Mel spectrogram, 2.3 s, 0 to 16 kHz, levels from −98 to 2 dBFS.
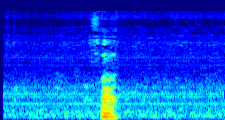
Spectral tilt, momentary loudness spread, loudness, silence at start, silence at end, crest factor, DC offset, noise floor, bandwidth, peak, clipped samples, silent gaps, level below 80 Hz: -8.5 dB/octave; 26 LU; -31 LUFS; 1 s; 1.05 s; 24 dB; under 0.1%; -56 dBFS; 11.5 kHz; -12 dBFS; under 0.1%; none; -62 dBFS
